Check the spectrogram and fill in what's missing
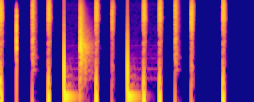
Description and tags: static-like percussive drum sounds
drum, fx, hat, percussion, pick, sharp, static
